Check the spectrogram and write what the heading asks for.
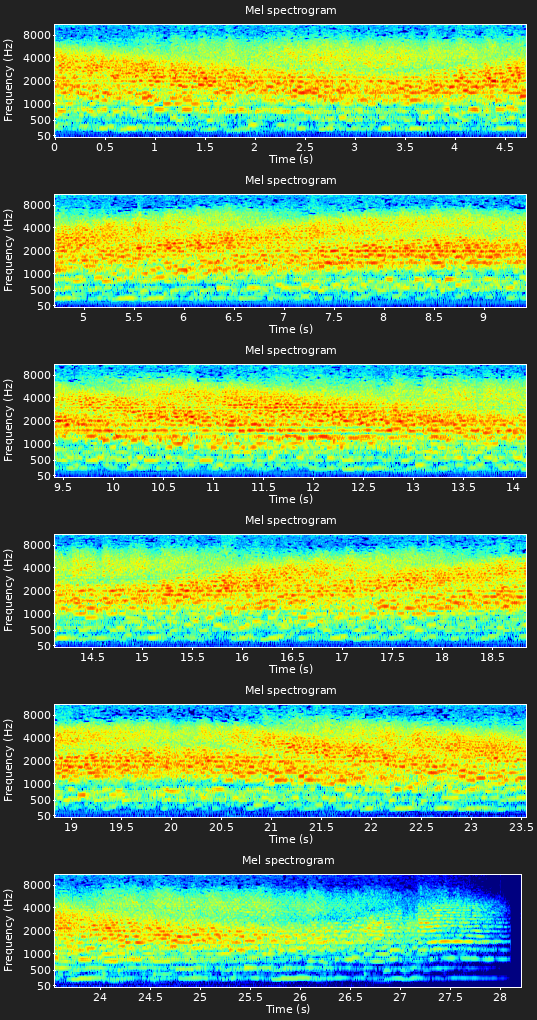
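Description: Electric guitar playing fast, flowing runs of notes tapped on the fretboard with both hands, through an effect that sweeps up and down every few seconds. The music fades out over the last couple of seconds.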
